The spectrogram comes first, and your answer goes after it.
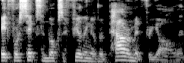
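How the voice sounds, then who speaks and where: Somewhat breathy, a man with an American accent and a fairly high pitch talks at a fairly quick pace with ordinary pitch variation in a very clean recording with a silent background. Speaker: spoken word poet. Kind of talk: spoken word poetry performance.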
